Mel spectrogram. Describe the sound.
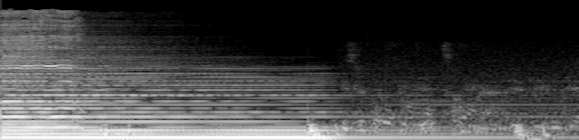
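A loud, full pop track holds its final chord for a couple of seconds, then cuts off abruptly, leaving a quieter stretch where a voice begins speaking.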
